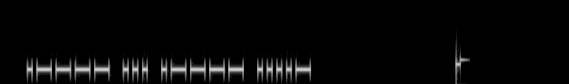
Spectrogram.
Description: Morse code, heard as a keyed tone, about 25 wpm, 700 Hz. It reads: 1S14
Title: Four Challenging Letter-Number Combinations 25wpm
